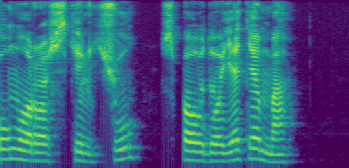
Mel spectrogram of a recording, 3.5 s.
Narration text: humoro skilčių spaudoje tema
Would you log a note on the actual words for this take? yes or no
no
